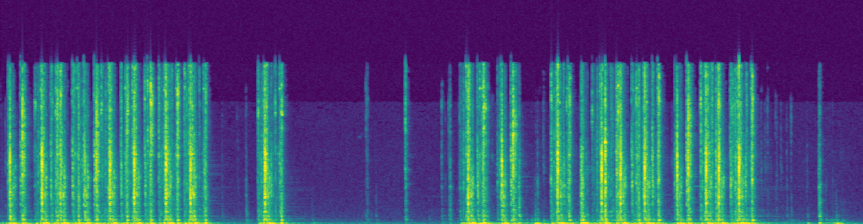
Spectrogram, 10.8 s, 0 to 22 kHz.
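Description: A vintage 1950s hollow metal-bodied desktop typewriter is typed on steadily with fingertips, producing fast, bright clacking key and typebar strikes. The typing comes in two long bursts with a short burst and a few isolated taps between them. Each strike is sharp and dies away almost immediately.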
